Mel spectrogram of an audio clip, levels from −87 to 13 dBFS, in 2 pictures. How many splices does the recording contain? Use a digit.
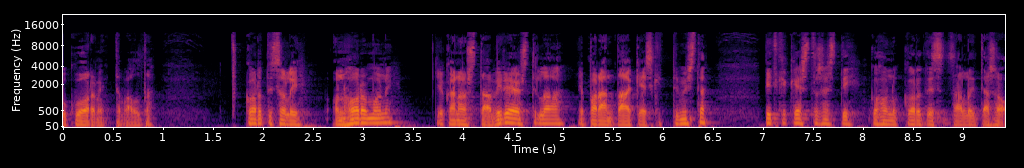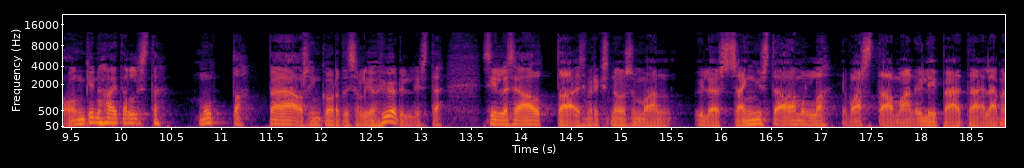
1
